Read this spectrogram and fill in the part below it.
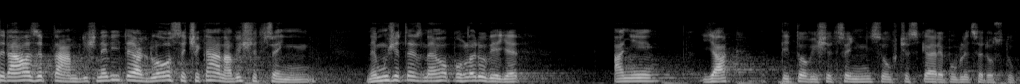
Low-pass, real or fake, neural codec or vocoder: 7.2 kHz; fake; codec, 44.1 kHz, 7.8 kbps, Pupu-Codec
